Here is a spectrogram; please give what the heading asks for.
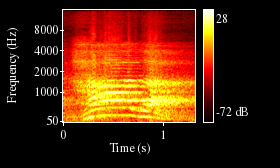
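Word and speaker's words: هذا: Kita lanjutkan ke kosakata yang berikutnya atau mufradat yang selanjutnya, itu ada hadza. Bapak ulangi lagi, hadza. Gitu bacanya ya.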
